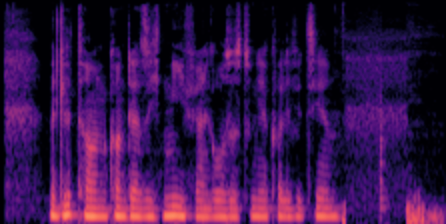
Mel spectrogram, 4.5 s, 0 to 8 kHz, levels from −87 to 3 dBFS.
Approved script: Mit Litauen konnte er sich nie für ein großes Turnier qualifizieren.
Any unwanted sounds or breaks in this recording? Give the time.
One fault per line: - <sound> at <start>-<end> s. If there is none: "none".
- thud at 3.5-3.9 s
